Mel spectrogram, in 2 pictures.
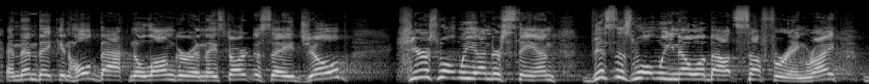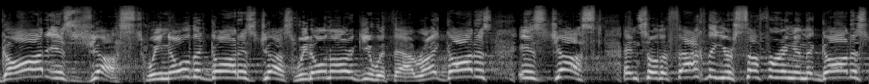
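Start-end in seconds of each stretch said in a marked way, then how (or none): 2.9-13.1 preachy know-it-all friends, raised and pushing; mocking the friends. Preacher voices Job's friends lecturing. 13.1-14.7 slow, high shout of God is just; insistent shout. Retold or imitated.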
